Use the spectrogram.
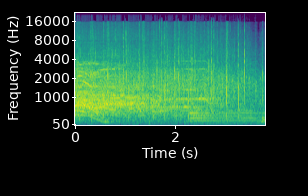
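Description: An audience at a Knott's Scary Farm announcement event bursts into loud applause and cheering for improv performers, the roar fading into scattered claps with a voice speaking over the tail.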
